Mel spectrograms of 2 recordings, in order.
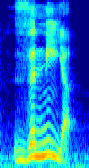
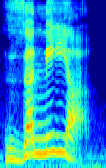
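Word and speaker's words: Xania: So I just wanted to let them and anyone else know who's trying to pronounce my name, it is pronounced Zania. Okay? Let me say it again. Zania. Okay? So they see the X, and I don't know. The X just throws them off, and they say everything but what it is.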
